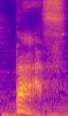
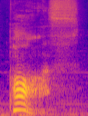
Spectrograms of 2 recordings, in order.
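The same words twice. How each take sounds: First: The A has a flat American vowel. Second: The A has a broad British 'ah' vowel.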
